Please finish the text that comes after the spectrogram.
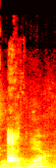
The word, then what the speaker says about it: hablar: what you're talking about do is H silent in Spanish it's not hablar three two wait wait is H spot silent in Spanish wait that kind of makes sense Ola no it's alar no what dude I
